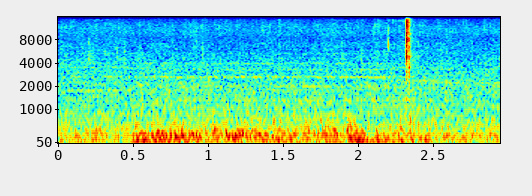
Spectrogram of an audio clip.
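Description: Steady rain pours down in the video game Tales of Berseria, a dense, even hiss with faint thunder rumbling low underneath and one brief sharp crackle near the end, with no voices.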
